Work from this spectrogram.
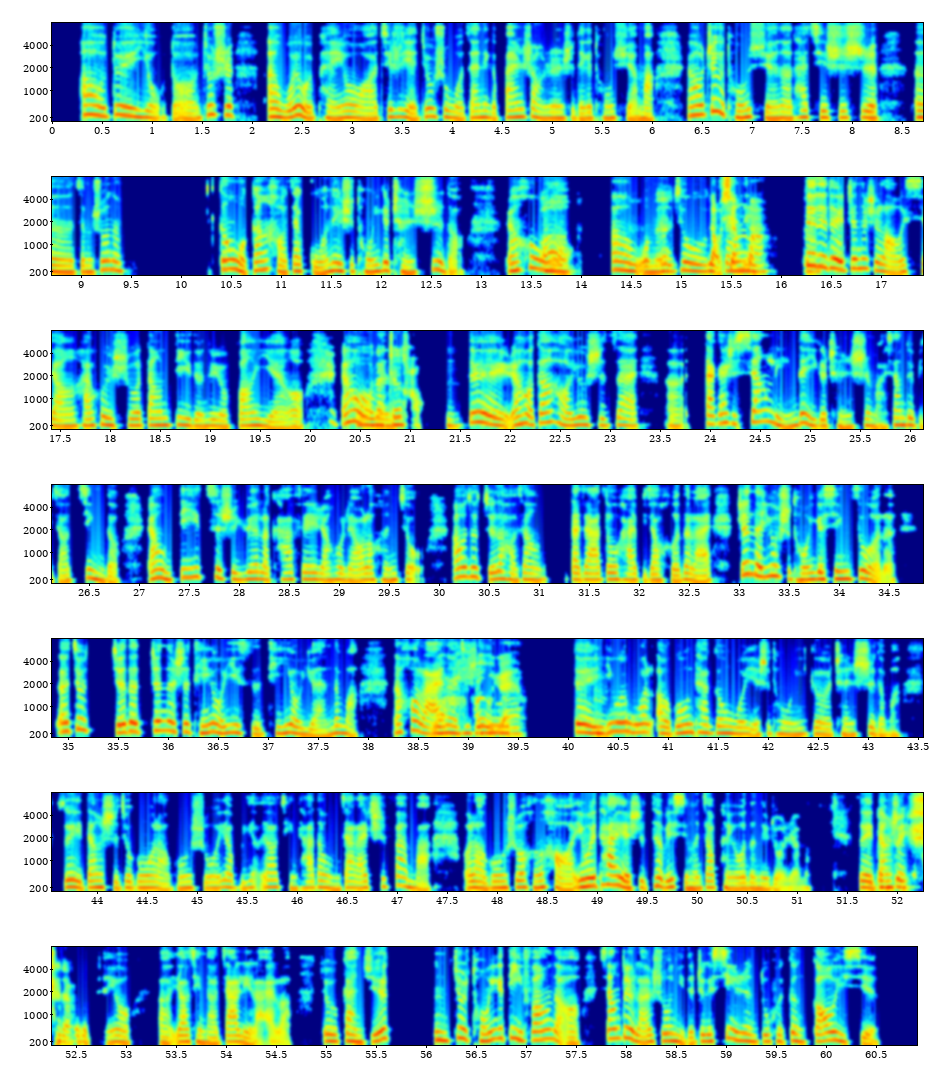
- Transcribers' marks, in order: lip smack; joyful: "对 对 对"
- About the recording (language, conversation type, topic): Chinese, podcast, 换到新城市后，你如何重新结交朋友？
